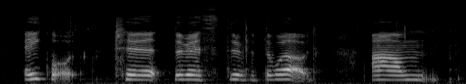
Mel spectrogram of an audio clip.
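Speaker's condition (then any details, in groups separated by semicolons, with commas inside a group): Cerebral palsy (athetoid); fatigue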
